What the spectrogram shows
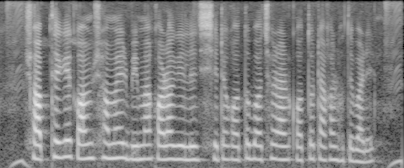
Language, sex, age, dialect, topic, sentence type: Bengali, female, <18, Northern/Varendri, banking, question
